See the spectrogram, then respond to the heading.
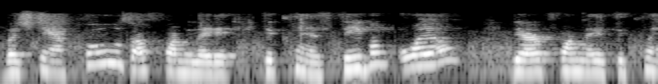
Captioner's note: none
